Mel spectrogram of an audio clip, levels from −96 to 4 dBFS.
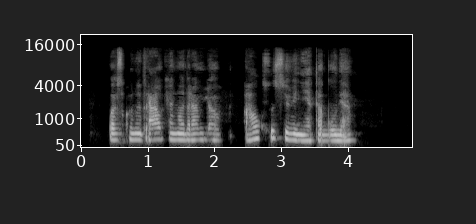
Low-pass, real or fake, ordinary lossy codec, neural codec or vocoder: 14.4 kHz; fake; AAC, 48 kbps; codec, 32 kHz, 1.9 kbps, SNAC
